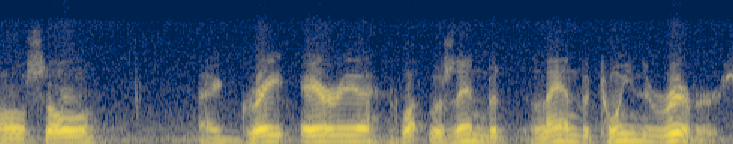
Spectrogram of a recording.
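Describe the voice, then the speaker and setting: Here a man speaks in a western Kentucky accent at a fairly slow pace. His pitch is fairly high, with ordinary pitch variation. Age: 60s. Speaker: interviewee, local banker. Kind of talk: oral history interview. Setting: local bank office.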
